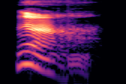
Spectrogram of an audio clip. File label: Spy negative vocalization, es; "¡Ñeah!"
